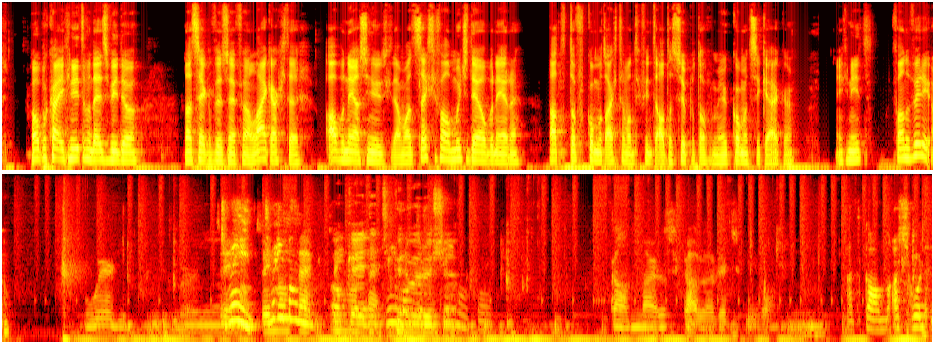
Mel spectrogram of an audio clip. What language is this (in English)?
Dutch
